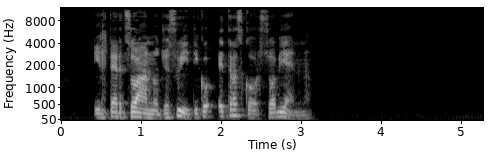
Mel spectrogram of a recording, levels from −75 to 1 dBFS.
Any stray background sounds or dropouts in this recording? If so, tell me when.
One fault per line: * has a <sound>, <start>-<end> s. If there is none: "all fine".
all fine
